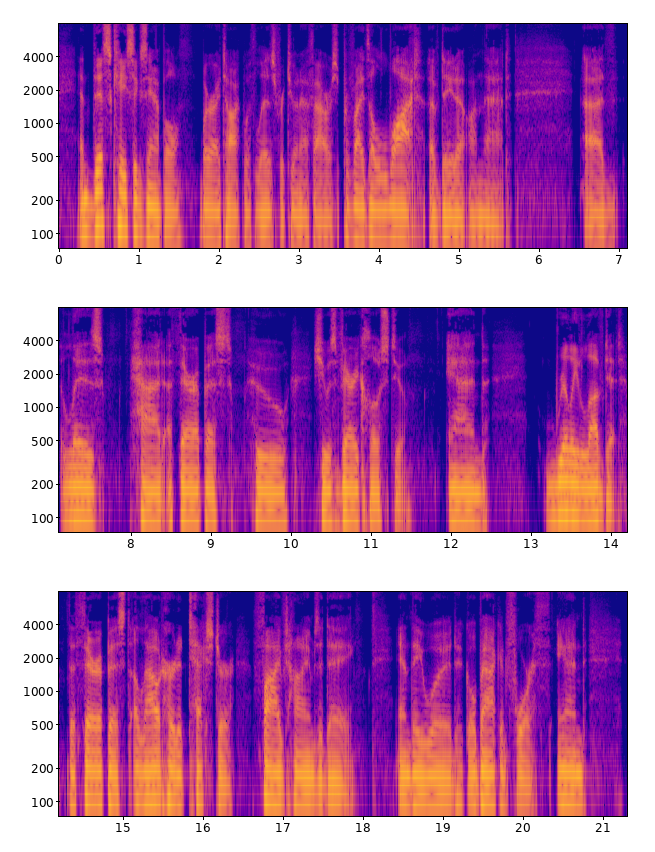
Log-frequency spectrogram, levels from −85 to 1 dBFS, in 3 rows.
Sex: male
